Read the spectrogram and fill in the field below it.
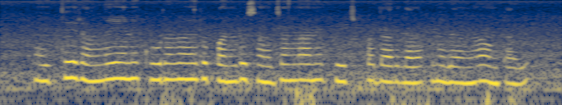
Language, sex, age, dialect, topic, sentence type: Telugu, male, 18-24, Telangana, agriculture, statement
